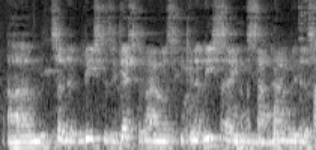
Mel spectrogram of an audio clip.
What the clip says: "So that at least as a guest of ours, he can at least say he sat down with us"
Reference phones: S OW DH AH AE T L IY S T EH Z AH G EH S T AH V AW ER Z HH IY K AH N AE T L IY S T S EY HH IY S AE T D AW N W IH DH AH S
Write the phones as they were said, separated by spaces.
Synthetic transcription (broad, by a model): S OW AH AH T L IY S T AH Z AH G EH S T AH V AW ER S HH IY K AH N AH T L IY S T S EY HH IY S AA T D AW N W IH DH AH S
